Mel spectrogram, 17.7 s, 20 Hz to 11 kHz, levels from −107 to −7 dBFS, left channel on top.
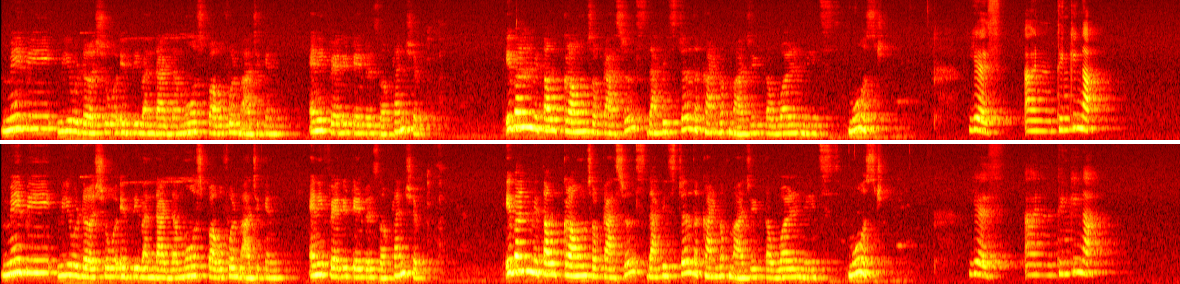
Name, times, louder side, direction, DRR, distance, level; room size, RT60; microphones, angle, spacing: voice 1, 0.0-4.2 4.6-6.3 7.6-12.3 12.7-13.1, right 2 dB, 45° right, 7 dB, 0.9 m, -27 dB
voice 2, 14.5-15.0 15.4-16.3, left 3 dB, 45° left, 7 dB, 0.9 m, -31 dB
9.1 x 5.3 x 6.2 m, 0.96 s
head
